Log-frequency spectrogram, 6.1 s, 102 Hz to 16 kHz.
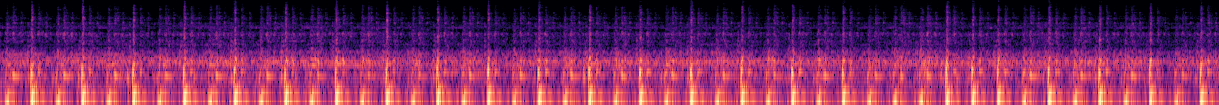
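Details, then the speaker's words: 1947 Petter A2 single-cylinder engine running after its Zenith 24T2 carburettor was stripped, ultrasonically cleaned and fuel pipes replaced; started easily; crisp, even beat at steady slow tick-over, no misses, knocks or hunting; fuel leak remains; normal running. "I'm actually surprised how easy that started that like I said I've never studied one of these before and I'm gobsmacked"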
